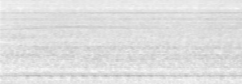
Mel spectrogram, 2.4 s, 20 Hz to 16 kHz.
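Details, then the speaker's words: Flood-damaged 2007 Cadillac CTS, about 50,000 miles, first run with AC/power steering belt bypassed due to seized AC compressor: quiet even idle, steady mid hum, no knocks, misses or stumbles; normal idle. "Yeah, it seems to be running pretty well."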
